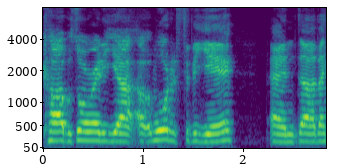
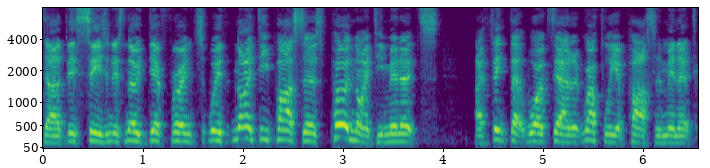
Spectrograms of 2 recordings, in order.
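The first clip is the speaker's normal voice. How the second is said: normal talking voice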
